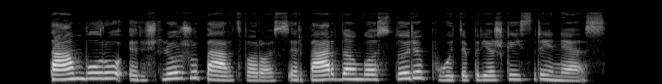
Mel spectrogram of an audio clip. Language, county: Lithuanian, Tauragė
